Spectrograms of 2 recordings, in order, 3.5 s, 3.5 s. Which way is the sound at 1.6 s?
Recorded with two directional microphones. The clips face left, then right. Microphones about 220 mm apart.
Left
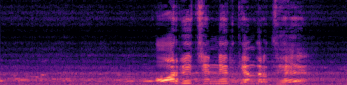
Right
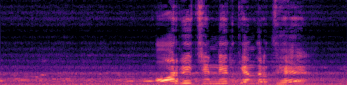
20° right (ahead or behind).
